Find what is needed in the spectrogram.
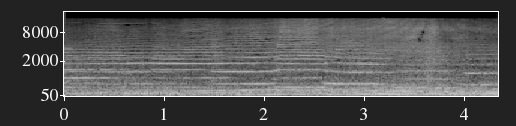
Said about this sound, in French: Avec Jacques Chirac qui est ovationné, beaucoup de gens klaxonnent en voiture. Ils saluent les gens qui sont à la fois sur les trottoirs ou dans les voitures.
